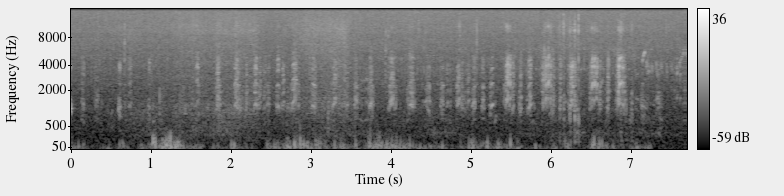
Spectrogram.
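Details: A tethered decoy partridge at a hunt utters loud, rapid, rattling chuk notes in dense repeated series, over a background of low rumbling thumps.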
